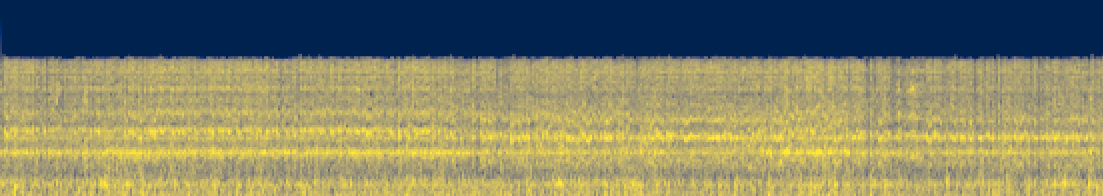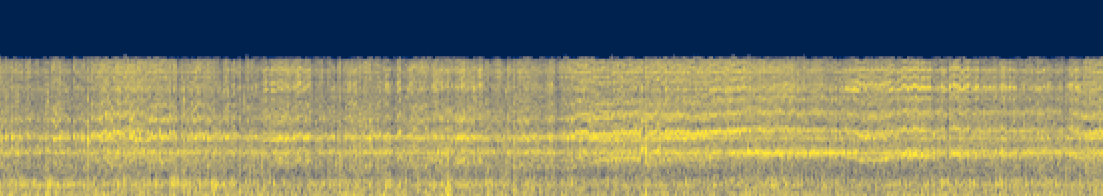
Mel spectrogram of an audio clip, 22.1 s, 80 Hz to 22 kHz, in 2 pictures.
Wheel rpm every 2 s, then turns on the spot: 230, 230, 210, 200, 200, 200, 200, 200, 200, 220, 230.
none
